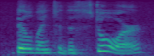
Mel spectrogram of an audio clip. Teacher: notice that the emphasis is on the word store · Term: main stress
